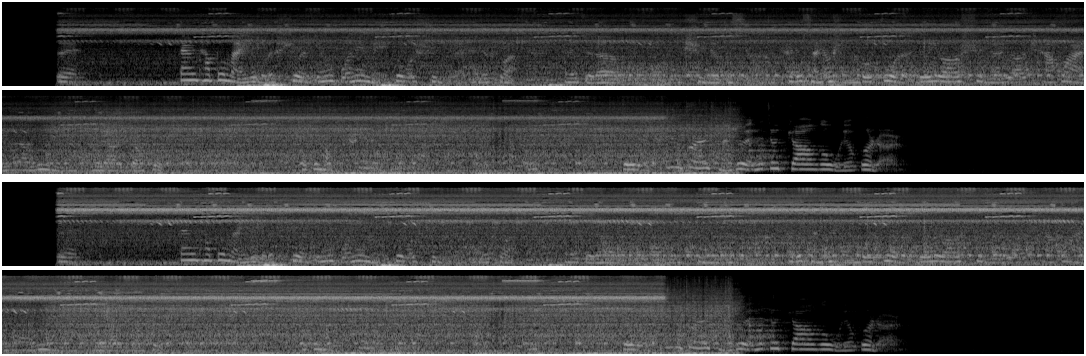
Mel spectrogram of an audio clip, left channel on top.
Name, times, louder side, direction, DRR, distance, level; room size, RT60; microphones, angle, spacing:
sound 1, 0.5-17.5, right 12 dB, 45° right, 0.8 m, -27 dB
voice 1, 1.8-6.2 6.5-12.5 13.8-14.4 17.0-19.8, left 2 dB, 50° left, 11 dB, 0.9 m, -37 dB
sound 2, 2.3-18.2, right 1 dB, 20° right, 6.0 m, -35 dB
sound 3, 6.0-18.5, right 2 dB, 85° right, 4.9 m, -40 dB
voice 2, 13.9-16.6, left 1 dB, 30° left, 6 dB, 2.6 m, -46 dB
27.0 x 18.5 x 2.4 m, 0.34 s
head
